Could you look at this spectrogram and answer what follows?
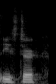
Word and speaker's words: Ishtar: Easter, as we know it, comes from ancient pagan festival of Astarte, also known as Ishtar, pronounced Easter.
